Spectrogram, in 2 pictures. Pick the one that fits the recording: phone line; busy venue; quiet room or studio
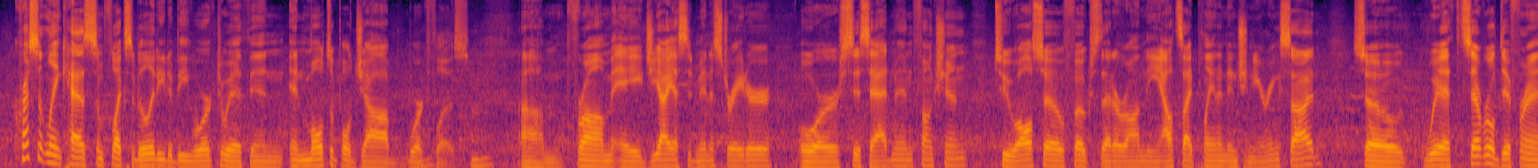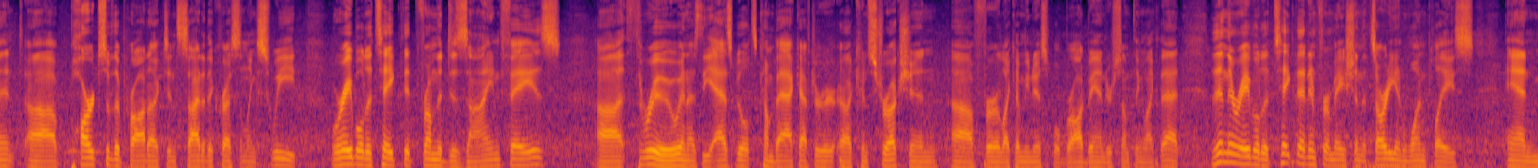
busy venue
